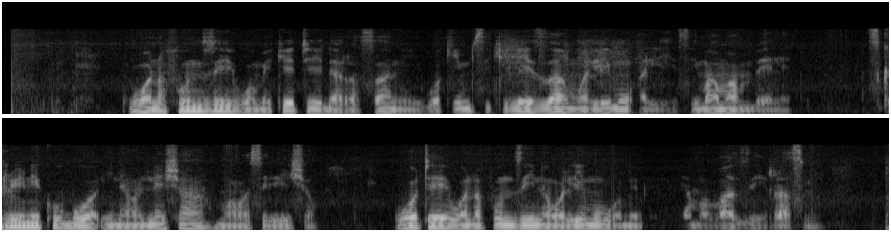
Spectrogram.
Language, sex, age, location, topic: Swahili, female, 18-24, Nairobi, education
